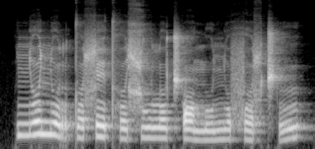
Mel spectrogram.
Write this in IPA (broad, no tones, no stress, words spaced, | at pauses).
ɲɤ ɲort̪ɤ ɬet̪ʰɤ ɕulo t͡ʃʼɔ n̪uɲo fɤɬt͡ʃʼɯ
